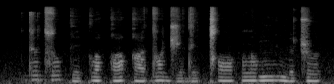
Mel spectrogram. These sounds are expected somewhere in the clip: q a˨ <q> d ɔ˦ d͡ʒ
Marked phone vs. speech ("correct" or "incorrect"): incorrect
